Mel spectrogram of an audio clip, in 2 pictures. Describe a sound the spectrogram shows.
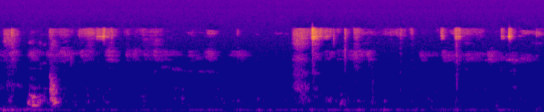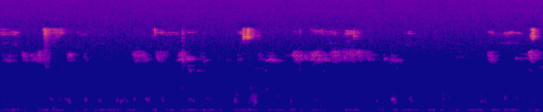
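A toy on a wand rustles lightly as it is waved about.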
